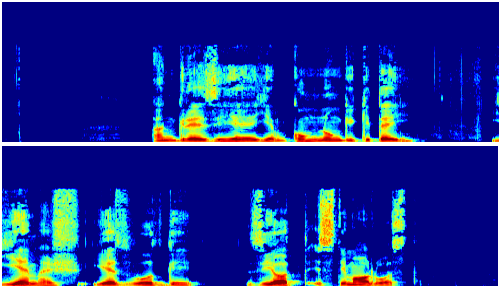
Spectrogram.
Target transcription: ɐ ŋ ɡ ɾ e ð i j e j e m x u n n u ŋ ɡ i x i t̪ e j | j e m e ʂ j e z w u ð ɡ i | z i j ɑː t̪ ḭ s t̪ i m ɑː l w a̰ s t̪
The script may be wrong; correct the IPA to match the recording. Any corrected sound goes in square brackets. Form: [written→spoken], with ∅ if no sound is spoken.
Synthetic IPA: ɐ ŋ ɡ ɾ e [ð→z] i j e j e m [x→k] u [n→m] n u ŋ ɡ i [x→k] i t̪ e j | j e m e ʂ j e z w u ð ɡ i | z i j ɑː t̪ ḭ s t̪ i m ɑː l w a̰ s t̪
